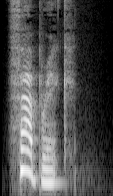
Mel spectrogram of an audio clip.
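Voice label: "fabric", British English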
